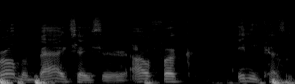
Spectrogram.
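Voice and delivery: plain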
